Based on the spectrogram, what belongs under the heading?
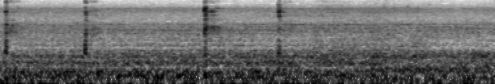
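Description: Indian Railways sleeper coach running, heard from inside the berth: a loud, steady low rumble with three short sharp clicks.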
